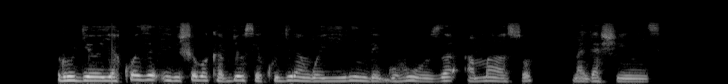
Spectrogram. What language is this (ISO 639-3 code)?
kin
